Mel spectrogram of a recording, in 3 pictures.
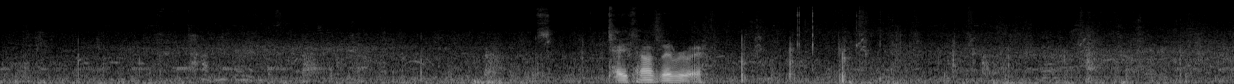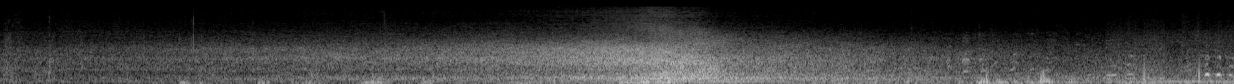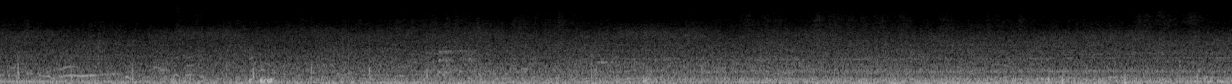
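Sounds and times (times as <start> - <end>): car driving past: 13.8 - 37.0.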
